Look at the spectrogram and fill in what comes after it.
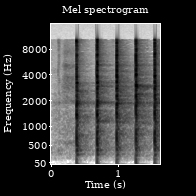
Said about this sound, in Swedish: Och så ska vi hamra lite.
